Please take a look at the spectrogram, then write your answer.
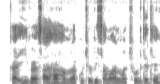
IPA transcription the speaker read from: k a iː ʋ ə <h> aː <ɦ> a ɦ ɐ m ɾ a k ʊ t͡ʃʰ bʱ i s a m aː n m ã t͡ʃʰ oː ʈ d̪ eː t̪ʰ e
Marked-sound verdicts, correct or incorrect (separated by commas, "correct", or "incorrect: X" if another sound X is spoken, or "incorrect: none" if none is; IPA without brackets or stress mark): incorrect: s, correct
